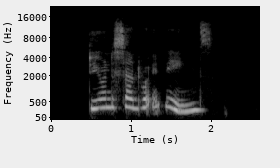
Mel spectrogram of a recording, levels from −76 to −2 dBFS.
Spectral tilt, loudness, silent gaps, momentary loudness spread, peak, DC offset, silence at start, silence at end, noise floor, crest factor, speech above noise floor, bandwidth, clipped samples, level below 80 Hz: -4 dB/octave; -32 LUFS; none; 10 LU; -16 dBFS; under 0.1%; 0.5 s; 0.6 s; -71 dBFS; 16 dB; 40 dB; 15.5 kHz; under 0.1%; -82 dBFS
